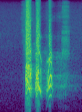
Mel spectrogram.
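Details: Shih Tzu barking in reply when called: three quick loud barks in a row, trailing into a short whine.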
